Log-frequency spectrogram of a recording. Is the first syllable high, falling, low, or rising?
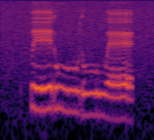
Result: high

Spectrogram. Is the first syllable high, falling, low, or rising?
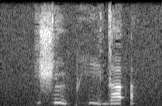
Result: falling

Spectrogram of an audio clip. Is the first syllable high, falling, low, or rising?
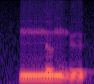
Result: high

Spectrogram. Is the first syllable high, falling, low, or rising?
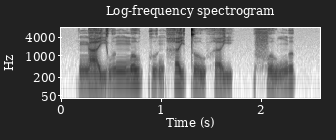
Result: low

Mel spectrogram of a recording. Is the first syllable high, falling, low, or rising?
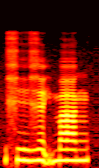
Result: low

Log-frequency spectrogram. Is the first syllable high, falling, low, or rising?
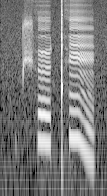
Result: high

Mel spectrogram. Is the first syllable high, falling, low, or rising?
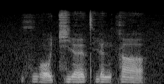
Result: low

